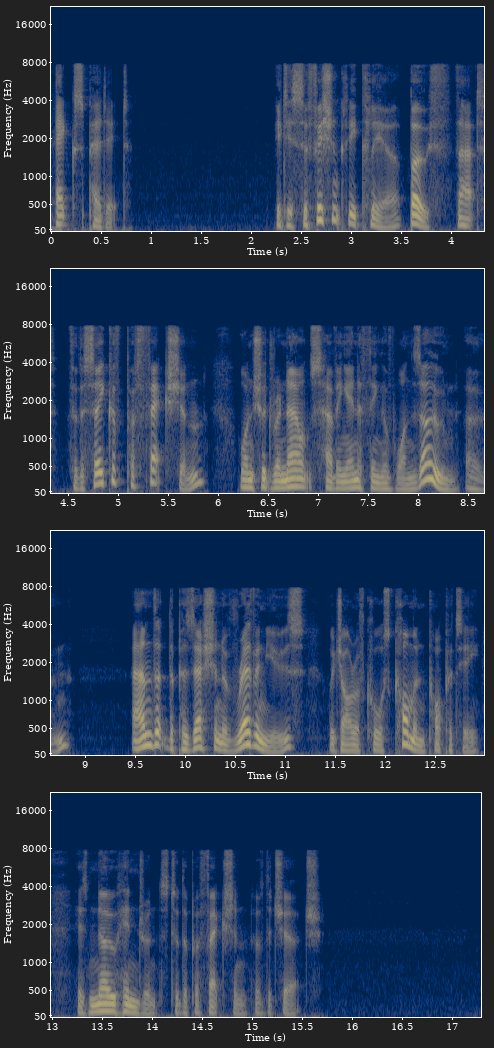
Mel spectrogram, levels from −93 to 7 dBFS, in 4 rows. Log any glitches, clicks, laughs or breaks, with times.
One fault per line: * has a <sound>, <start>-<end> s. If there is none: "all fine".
all fine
